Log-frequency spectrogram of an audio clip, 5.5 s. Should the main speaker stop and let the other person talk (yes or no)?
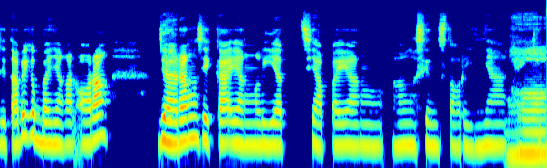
yes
